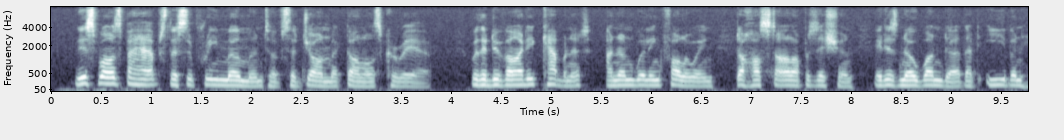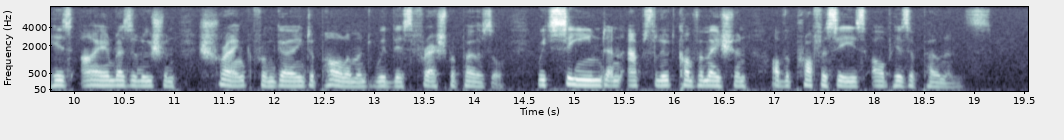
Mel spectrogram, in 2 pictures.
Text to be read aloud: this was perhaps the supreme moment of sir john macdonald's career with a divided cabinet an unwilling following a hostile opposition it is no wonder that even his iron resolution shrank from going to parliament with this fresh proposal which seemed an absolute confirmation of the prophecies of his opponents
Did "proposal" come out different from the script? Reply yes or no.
no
